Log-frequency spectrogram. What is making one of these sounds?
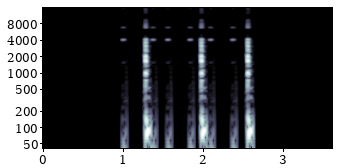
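Short electronic game beeps sound in quick succession.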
